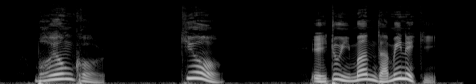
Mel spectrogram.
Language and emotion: Assamese, fearful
